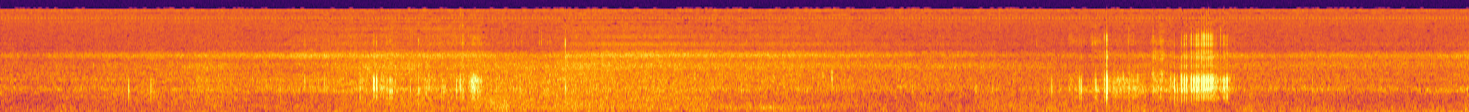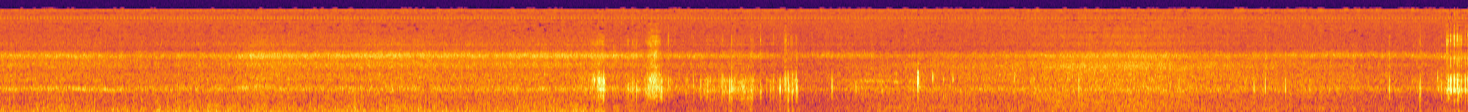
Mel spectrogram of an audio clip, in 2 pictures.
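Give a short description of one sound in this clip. Wind rushes steadily past high in the open air.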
